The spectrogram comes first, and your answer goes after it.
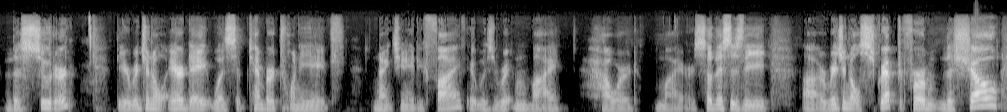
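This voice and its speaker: A man's voice: mid-range voice, vocal fry, breathy edge, dry recording, clean studio sound. A man hosting a table read, reading out introductions and stage directions. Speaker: host and narrator of a table read.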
